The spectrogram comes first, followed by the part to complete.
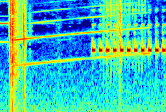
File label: "two", Female; cstrike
